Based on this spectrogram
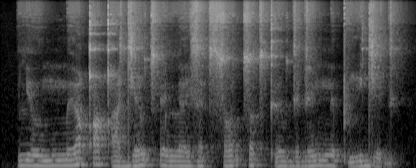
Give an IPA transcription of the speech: lʲ o u̯ mː ɘ u̯ qʼ o qʼ ɜ dʲ ɜ u̯ t͡sʼ ɘ lː ɜ i̯ z ɜ t͡s s ɔ d t͡s ɔ t͡s kʼ ɘ u̯ d ɘ d ɘ nː ɘ pʼ i dʲ ɘ d

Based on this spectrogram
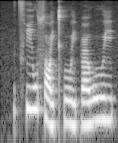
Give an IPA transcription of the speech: t͡sʰ iː˥ w s ɔː˨˩ j kʰ uː˨˩ j p œː˨˧ w uː˧ j

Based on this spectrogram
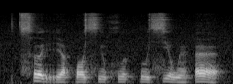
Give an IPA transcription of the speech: t͡sʰ ə rʲ ɑ k͡p ɔ sʲ ɛ̃ xʷ ə k͡p u sʲ ə w ɛ̃ ʔ æ

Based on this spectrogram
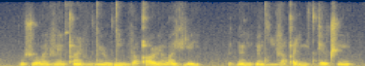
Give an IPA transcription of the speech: ɾ u ʃ u lˠ ɛ̃ i̯ v ɛ̃ d qʼ ɛ̃ i̯ v u d ẽ ɭ u d ĩ ŋ v u qʼ ɒ ɭ ẽ lˠ ə i̯ fʲ ɛ i̯ | p e ɡ ɗ ə̃ j ĩ k͡p ɛ̃ d ʎ i v ɛ qʼ ə ʎ mʲ u d ɡ ɛ u̯ t͡ʃʼ ẽ

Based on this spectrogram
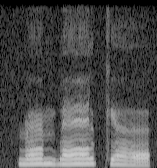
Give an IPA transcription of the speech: ɳ œ m b ɛː l kʲ əː

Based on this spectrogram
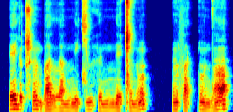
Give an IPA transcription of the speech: ɛ j ə ʈ͡ʂʰ ə̃ m b a lː a nː e t͡ɕ ɯ h ə nː ɛ ǁ ɛ̃ n õ | ə̃ f a kː õ n d ã

